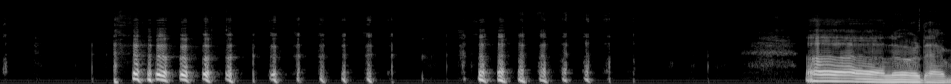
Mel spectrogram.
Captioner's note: Ketawa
